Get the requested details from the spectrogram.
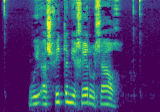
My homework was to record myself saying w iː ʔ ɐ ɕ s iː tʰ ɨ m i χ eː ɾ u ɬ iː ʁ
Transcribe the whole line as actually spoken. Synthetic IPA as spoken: w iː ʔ ɐ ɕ ħ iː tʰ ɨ m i χ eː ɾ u ɬ aː ʁ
